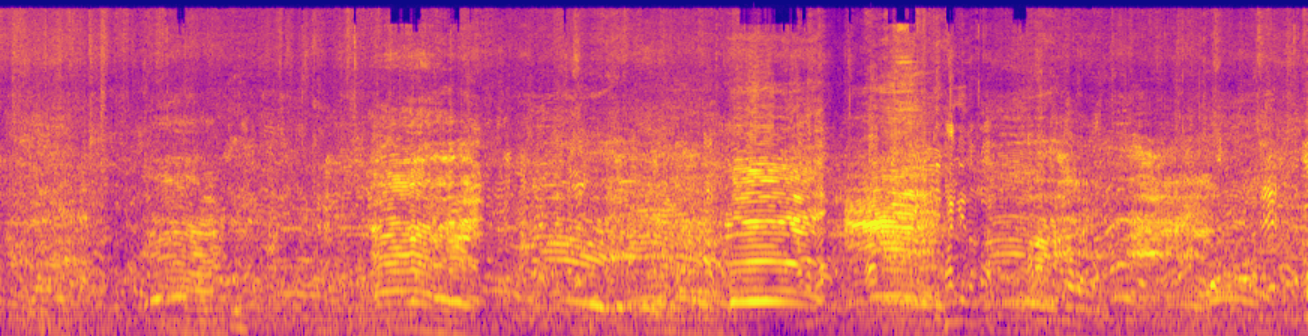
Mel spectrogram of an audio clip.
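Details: Sahiwal cattle at a cattle market in Kushtia, Bangladesh; several drawn-out harmonic moos, some rising and falling, spaced a few seconds apart over a constant crowd murmur and bargaining voices.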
